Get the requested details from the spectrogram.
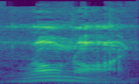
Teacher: The R is broad. I'm saying ra instead of a tight r. The N is broad.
